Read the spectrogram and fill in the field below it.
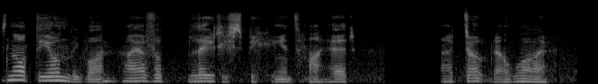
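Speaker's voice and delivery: put-on gradually drifting into an English accent. Playing a character in a group game, speaking in an english accent. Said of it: "your southern accent has gone very English".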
